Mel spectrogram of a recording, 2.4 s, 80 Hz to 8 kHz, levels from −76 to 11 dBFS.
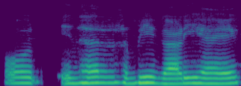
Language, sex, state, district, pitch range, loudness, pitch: Hindi, male, Jharkhand, Jamtara, 180-195 Hz, -17 LUFS, 190 Hz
